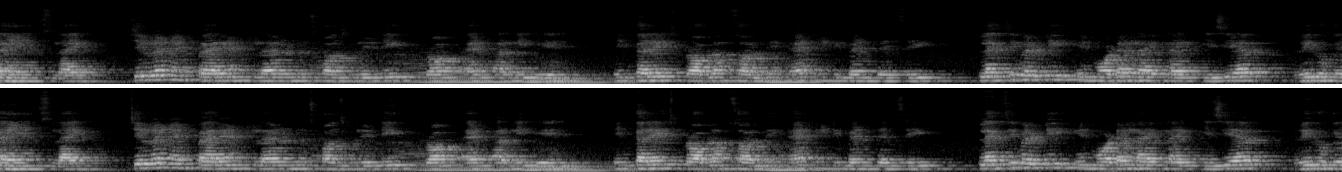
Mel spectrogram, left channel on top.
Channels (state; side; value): normal; both; correlation 0.36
